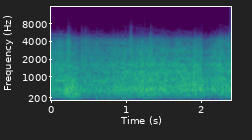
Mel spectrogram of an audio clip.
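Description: Rally car engine running with loud road and tyre noise, heard from inside its roll-caged cabin as it takes a tight right hairpin.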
